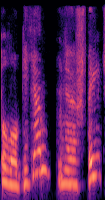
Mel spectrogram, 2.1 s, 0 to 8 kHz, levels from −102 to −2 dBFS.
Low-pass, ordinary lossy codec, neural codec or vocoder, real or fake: 7.2 kHz; AAC, 32 kbps; vocoder, 44.1 kHz, 128 mel bands, Pupu-Vocoder; fake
